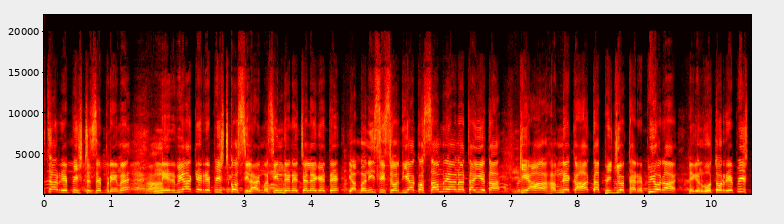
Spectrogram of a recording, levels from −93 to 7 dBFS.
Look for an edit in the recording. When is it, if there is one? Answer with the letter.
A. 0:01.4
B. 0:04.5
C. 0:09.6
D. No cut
B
